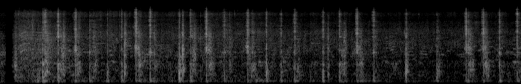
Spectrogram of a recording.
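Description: Potatoes, carrots and red bell pepper frying in oil in a metal wok, crackling with many irregular sharp pops over a light sizzle.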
